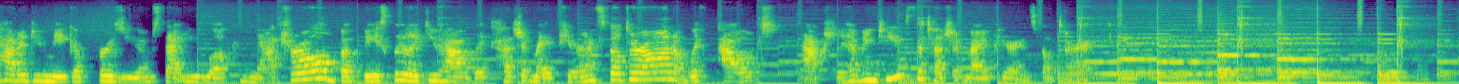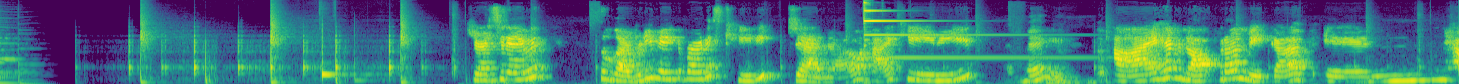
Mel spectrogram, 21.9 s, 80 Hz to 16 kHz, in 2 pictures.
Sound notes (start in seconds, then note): 8.9 upbeat music; 17.4 bell dings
